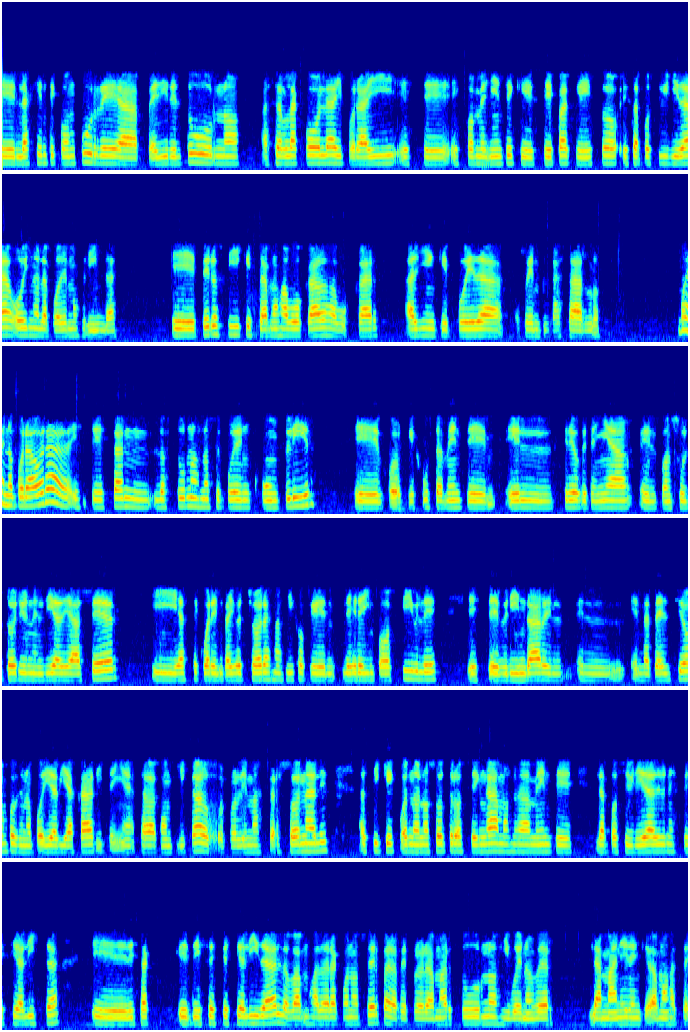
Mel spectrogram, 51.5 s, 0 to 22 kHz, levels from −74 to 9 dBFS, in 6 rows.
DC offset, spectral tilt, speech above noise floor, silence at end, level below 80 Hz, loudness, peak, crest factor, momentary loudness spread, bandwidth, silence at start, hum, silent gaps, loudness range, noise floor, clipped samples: under 0.1%; -6 dB/octave; 39 dB; 0 s; -62 dBFS; -19 LUFS; 0 dBFS; 18 dB; 9 LU; 6.6 kHz; 0 s; none; none; 2 LU; -57 dBFS; under 0.1%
